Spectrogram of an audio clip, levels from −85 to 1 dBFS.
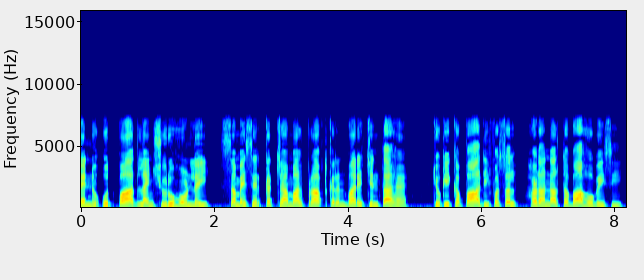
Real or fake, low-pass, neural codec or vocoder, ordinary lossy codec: fake; 7.2 kHz; codec, 16 kHz, 16 kbps, FreqCodec, larger model; none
